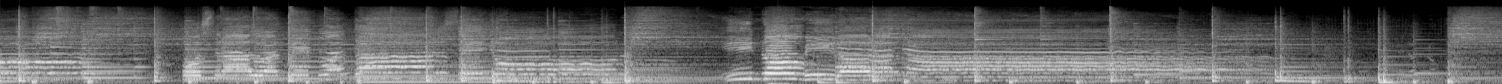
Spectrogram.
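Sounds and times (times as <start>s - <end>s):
drum hits: 0.0s - 15.0s
keyboard and bass chords: 0.0s - 15.0s
person singing: 1.8s - 6.3s, 7.2s - 12.9s.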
